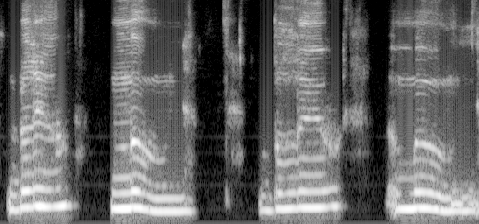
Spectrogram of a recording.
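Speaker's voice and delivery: blue moon with a long rounded oo, lips pushed forward; English oo in blue moon. Shown as a demonstration. Teacher showing French learners blue moon with a long oo. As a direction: say moon as a long tight oo, like a small kiss. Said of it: "Vous voyez mes lèvres".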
